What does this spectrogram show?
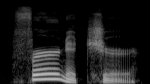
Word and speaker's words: furniture: time the pronunciation of the TU sound which is Chu Chu like fern or church or Chu furniture furniture did you buy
